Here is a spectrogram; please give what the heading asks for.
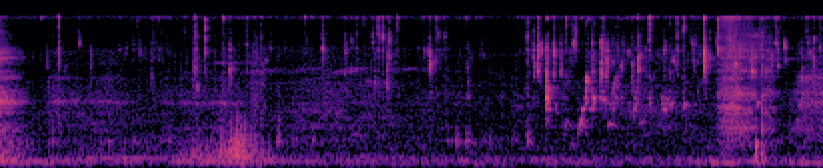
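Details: Honda Civic Wonder still being driven while coolant poured like a waterfall from the water pump, which also sounds rough and does not turn smoothly: irregular wet drips and small splashes under the car; coolant leak.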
